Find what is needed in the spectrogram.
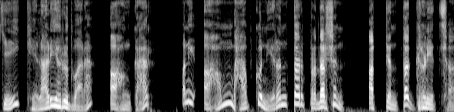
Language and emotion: Nepali, disgusted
